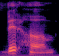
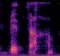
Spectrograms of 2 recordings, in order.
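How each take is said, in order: First: The second part is said like 'hum'. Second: The second part is said like 'thumb'. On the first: The speaker calls it right. "it's BitHum" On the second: The speaker calls it wrong. "I always say BitThumb"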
